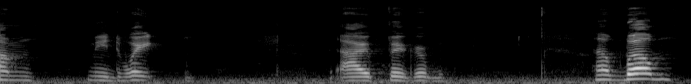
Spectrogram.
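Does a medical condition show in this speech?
Yes: traumatic brain injury.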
